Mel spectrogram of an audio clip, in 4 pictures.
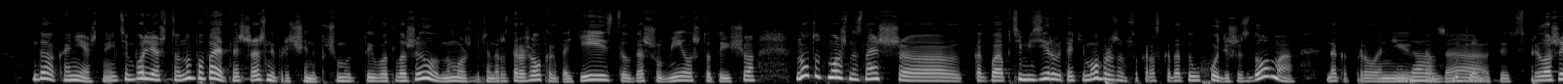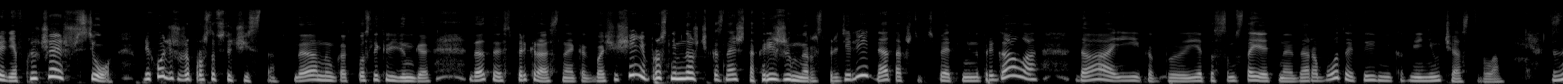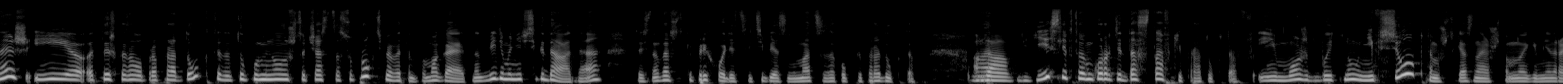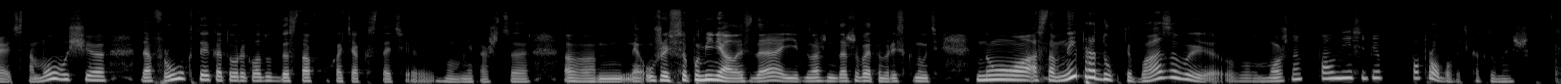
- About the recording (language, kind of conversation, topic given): Russian, advice, Как мне совмещать работу и семейные обязанности без стресса?
- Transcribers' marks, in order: none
